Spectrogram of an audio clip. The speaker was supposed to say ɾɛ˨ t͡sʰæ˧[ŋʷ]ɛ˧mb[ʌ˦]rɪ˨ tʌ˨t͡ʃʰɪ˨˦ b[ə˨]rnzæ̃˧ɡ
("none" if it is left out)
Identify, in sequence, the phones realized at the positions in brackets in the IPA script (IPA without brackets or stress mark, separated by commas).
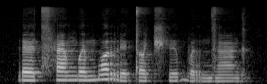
ŋʷ, ʌ˦, ə˨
